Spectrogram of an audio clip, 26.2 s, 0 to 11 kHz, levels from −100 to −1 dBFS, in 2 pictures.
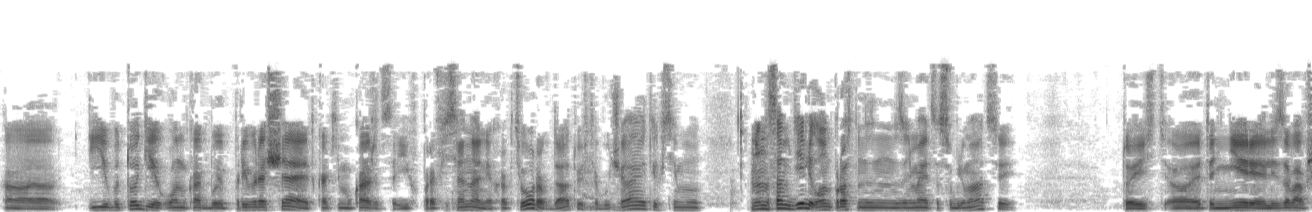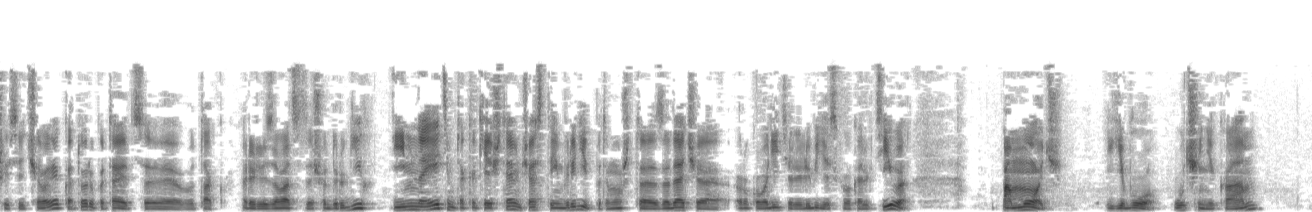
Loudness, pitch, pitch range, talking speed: -30 LUFS, 120 Hz, 105-140 Hz, 135 wpm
